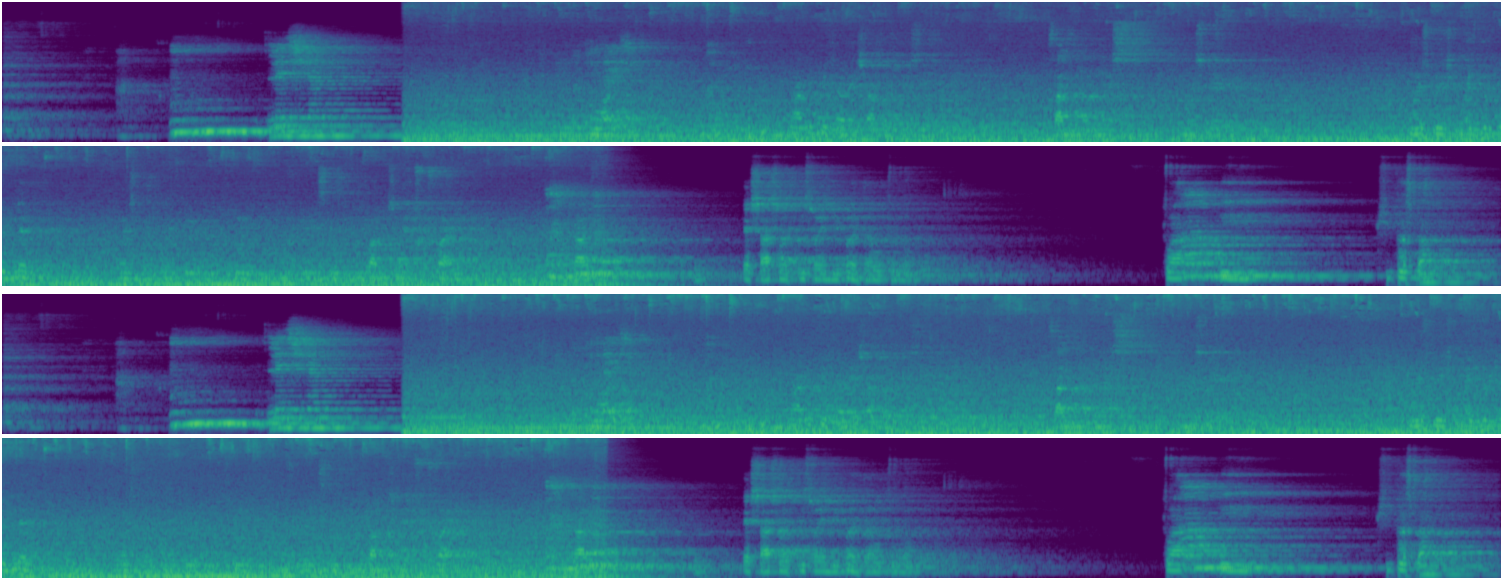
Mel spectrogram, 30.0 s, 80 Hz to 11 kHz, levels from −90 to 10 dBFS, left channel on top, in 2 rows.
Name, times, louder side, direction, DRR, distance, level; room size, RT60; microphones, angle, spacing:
voice 1, 1.7-3.4 5.4-6.3 6.9-7.2 20.4-21.0 26.7-27.4, equal, 30° right, -4 dB, 7.2 m, -28 dB
sound 1, 4.0-21.1, right 2 dB, 60° right, 1.1 m, -25 dB
voice 2, 5.8-6.1 7.1-9.5 10.5-11.4 11.8-12.5 14.1-15.4 16.1-19.6 20.7-21.0 21.9-22.0 22.4-24.2 26.6-26.8 27.2-27.5 28.7-29.3, equal, ahead, -4 dB, 1.9 m, -30 dB
29.0 x 19.0 x 9.2 m, 3.0 s
head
